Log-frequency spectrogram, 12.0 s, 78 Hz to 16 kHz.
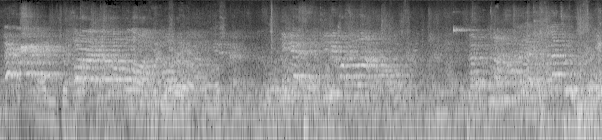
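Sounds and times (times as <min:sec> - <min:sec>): echoing spectators' voices: 0:00.0 - 0:12.0.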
